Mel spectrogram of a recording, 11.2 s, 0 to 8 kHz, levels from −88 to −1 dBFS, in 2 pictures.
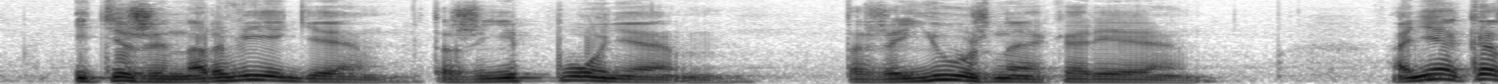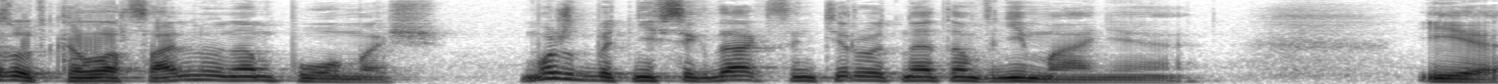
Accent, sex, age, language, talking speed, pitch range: native, male, 50-69, Russian, 135 wpm, 90-120 Hz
